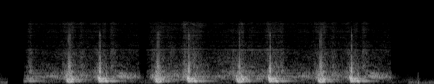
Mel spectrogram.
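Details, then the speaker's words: Teaching audio of the normal second heart sound (S2, "dub", from aortic and pulmonic valve closure), played after S1 for comparison; regular paired heart sounds at about 73 beats a minute. "अब आप S2 dub sound को सुनिए। दोनों के बीच में difference देखना।"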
